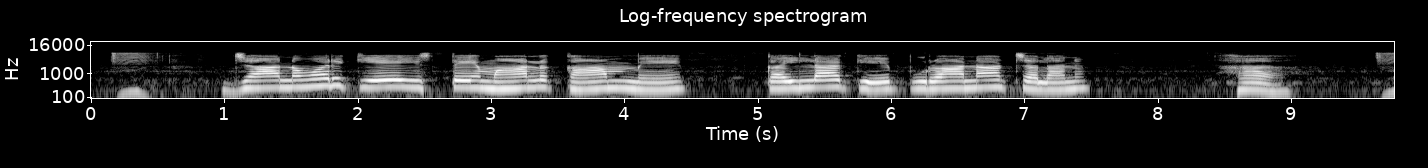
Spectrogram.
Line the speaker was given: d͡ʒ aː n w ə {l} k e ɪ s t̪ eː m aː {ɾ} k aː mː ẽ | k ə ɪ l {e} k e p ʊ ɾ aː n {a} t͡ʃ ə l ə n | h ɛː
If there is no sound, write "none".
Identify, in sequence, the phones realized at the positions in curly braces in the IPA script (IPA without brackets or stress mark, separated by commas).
ɾ, l, a, a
